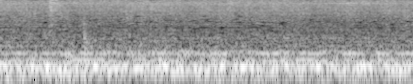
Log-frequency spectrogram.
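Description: Lettuce leaves rustle in gloved hands.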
